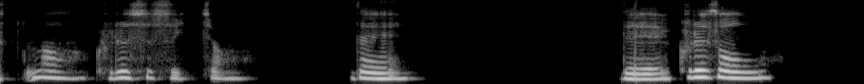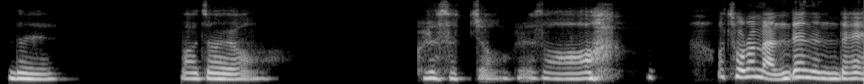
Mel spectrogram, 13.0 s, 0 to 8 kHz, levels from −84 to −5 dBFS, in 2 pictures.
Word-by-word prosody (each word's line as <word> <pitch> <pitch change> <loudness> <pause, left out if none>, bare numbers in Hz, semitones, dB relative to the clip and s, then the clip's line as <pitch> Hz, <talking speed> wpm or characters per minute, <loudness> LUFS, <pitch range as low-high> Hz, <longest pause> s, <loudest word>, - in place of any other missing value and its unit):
긋 - - -13
뭐 220 -3 -4
그랬을 225 +1 -4
수 220 - -11
있죠. 200 0 -10 0.7
네. 200 -2 0 1.6
네, 185 0 +1
그래서 235 -2 +2 0.8
네. 190 -3 +3 0.9
맞아요. 200 -1 +1 1.0
그랬었죠. 205 0 -2
그래서 225 -1 -6
"아. 195 +2 +2 0.9
어, - - -5
저러면 260 0 +4
안 185 +3 +6
되는데." 210 -4 +4
205 Hz, 155 characters per minute, -27 LUFS, 200-225 Hz, 1.6 s, 안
